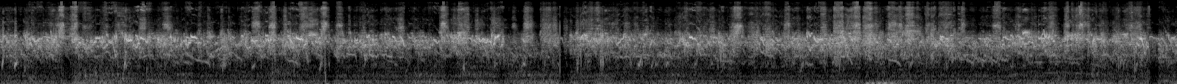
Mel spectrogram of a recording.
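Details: Yellow budgerigars twittering happily as a group, a long unbroken stream of scratchy warbles, chirps and occasional squawks, with a short lull around the middle and a few loud clicks.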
